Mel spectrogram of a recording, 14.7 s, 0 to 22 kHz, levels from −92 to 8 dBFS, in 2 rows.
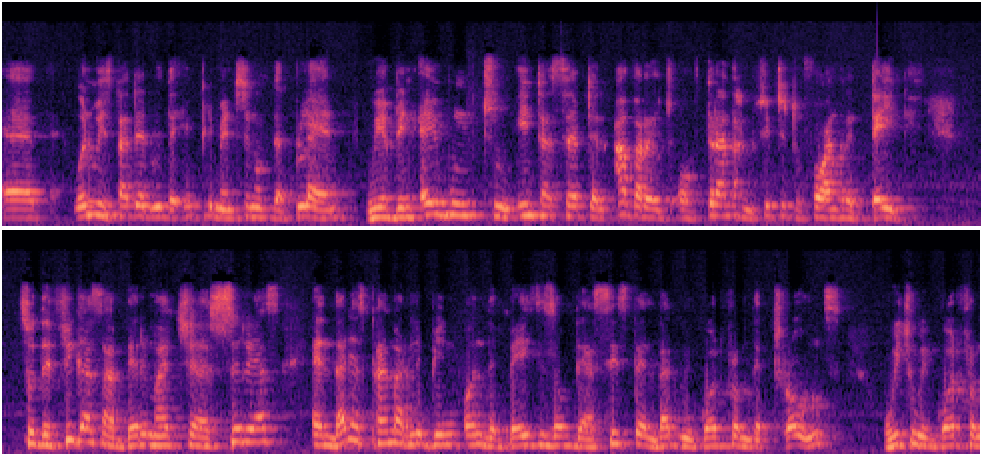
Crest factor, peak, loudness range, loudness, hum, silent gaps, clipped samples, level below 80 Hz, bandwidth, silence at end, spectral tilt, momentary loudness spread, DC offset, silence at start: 20 dB; 0 dBFS; 2 LU; -19 LUFS; none; none; under 0.1%; -58 dBFS; 8.6 kHz; 0 s; -5 dB/octave; 6 LU; under 0.1%; 0 s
